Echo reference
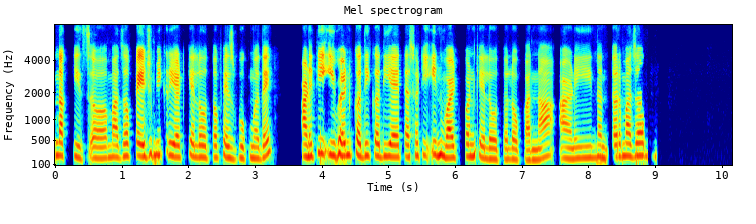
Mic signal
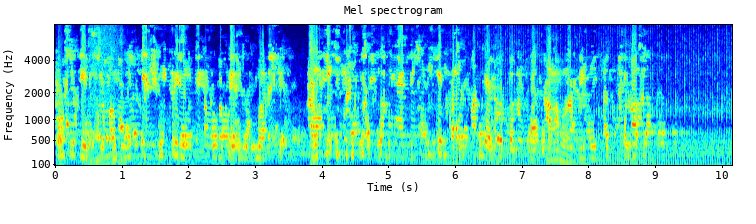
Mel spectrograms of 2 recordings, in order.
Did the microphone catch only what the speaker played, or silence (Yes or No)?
No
